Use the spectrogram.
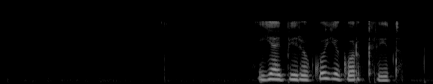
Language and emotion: Russian, neutral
